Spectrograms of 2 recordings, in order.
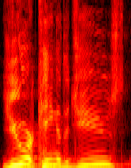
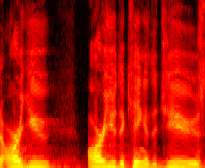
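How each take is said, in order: First: "You" punched high and loud at the start; emphatic you. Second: Asked as a simple question, rising on are; plain question. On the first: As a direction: hit "You" hard, a statement turned question. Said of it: "you" is in a very emphatic position". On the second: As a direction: neutral questioning tone. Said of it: "if it's merely a question". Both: Shown as a demonstration.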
